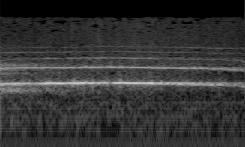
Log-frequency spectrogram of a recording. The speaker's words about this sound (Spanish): Los ladridos del perro eran estremecedores.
